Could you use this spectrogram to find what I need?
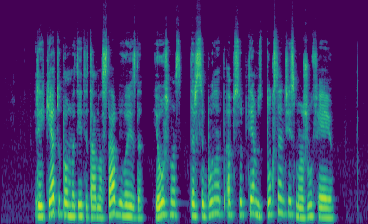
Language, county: Lithuanian, Vilnius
